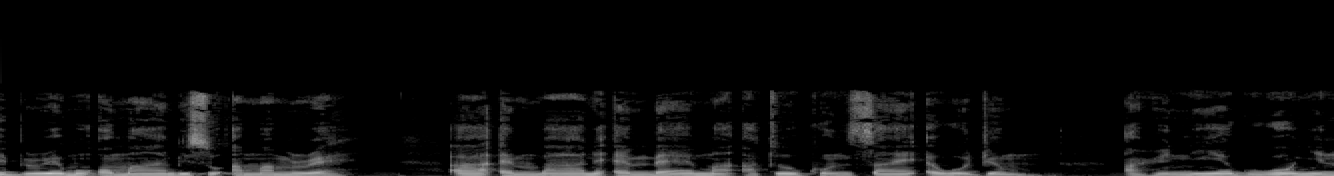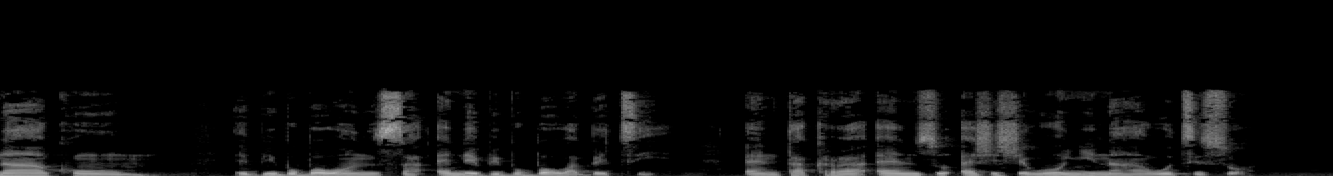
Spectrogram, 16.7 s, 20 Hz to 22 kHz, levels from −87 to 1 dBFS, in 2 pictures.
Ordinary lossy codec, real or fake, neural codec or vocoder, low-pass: MP3, 48 kbps; real; none; 10.8 kHz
